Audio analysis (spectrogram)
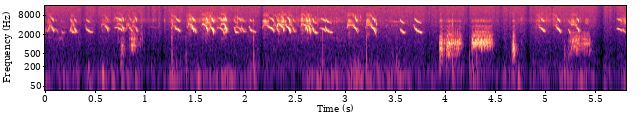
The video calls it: la gallina y sus pollitos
